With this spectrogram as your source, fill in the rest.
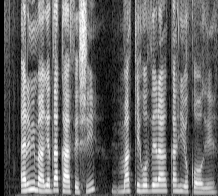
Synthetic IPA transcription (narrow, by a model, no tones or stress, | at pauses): ɛɾimimaɣeðakafeʃi | makeɦoðeɾakaɦiokɔɣe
